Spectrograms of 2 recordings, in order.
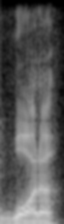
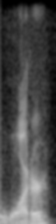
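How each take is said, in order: First: It is said with an exaggerated put-on accent. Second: It is said in a plain unaccented way. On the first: "I don't say water" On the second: "I don't have an accent"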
